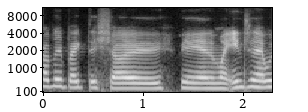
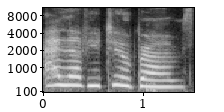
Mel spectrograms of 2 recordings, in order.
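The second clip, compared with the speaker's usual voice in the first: tiny, small, high little voice; 6 semitones higher, 4 dB louder than usual. Imitating the shouted-out game design lead replying: little voice imitating John Peters. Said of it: "there's a little voice like".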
